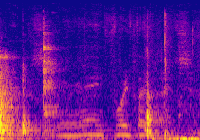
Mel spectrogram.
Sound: gavel taps; man speaking distantly

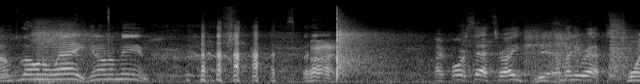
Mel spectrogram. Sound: laugh

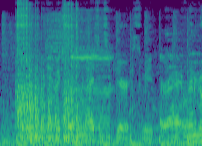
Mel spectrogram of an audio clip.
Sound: loud buzzer

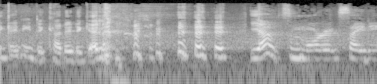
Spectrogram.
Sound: laughs

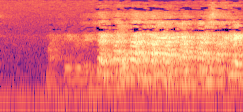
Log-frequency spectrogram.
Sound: laughter

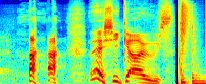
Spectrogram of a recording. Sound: laughs

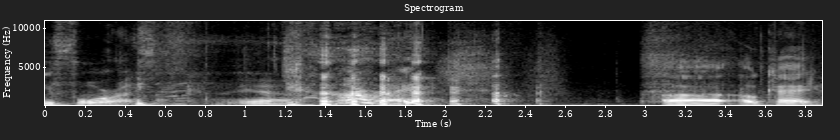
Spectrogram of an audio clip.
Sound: laughs

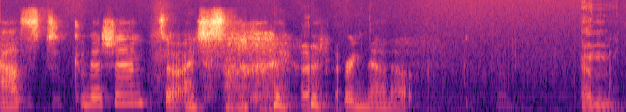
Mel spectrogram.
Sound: laughter

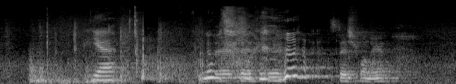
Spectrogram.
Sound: faint thudding

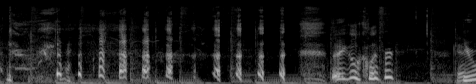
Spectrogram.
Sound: chuckling

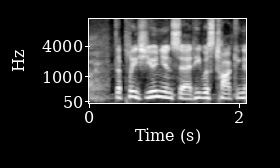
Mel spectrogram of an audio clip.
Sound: chanting

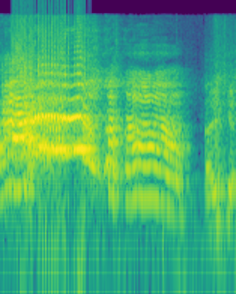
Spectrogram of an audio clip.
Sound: screams

